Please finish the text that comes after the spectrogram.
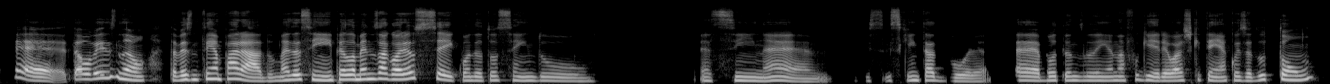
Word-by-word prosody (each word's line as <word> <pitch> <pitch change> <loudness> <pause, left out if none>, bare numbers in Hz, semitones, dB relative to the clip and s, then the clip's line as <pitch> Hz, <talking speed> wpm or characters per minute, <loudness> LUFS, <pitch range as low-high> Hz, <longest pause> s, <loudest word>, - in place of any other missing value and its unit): É, 180 - +2
talvez 260 +7 +1
não, 215 - +2 0.2
talvez 205 +3 +1
não 220 - -1
tenha 255 +3 +2
parado, 170 -11 +4
mas 190 +4 0
assim, 220 -3 +2
pelo 225 +2 +5
menos 240 +2 +4
agora 235 -2 +6
eu 280 +3 +2
sei 225 -9 0
quando 180 +1 -5
eu - - -1
estou 195 +2 -5
sendo 175 -5 -6 1.1
assim, 175 +1 -4
né, 160 -5 -3 0.5
es 165 - -19
esquentadora. 165 -6 -5 0.3
É, 185 -2 +1
botando 185 +1 -3
lenha 180 0 -3
na 185 0 -3
fogueira, 195 -3 -3
eu 170 - +2
acho 180 +1 -2
que - - -13
tem 180 -4 -3
a - - -5
coisa 185 -2 -4
do 195 +6 -2
tom 220 +4 0
185 Hz, 160 wpm, -20 LUFS, 175-220 Hz, 1.1 s, agora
